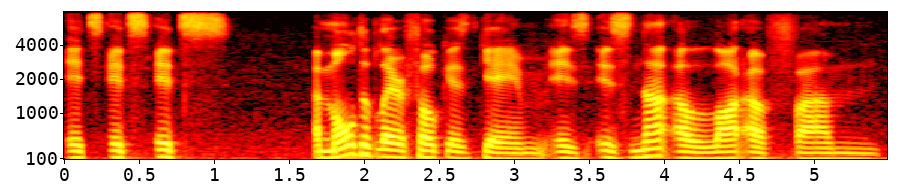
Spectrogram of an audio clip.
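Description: A man speaking casually as an interviewed game developer, halting and often searching for words. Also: medium pitch. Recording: roomy, band-limited dull sound.

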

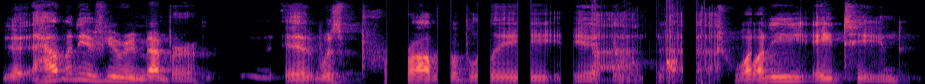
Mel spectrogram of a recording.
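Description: A man's voice: medium pitch, big pitch swings, takes it slowly, a little mellow. A man in his sixties talking to his audience in a casual, musing monologue, with occasional self-amused laughs. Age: 60s. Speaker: livestream host.

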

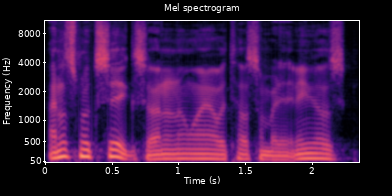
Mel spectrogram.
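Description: A man co-hosting a podcast, talking in a joking, slangy, animated way. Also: fairly low pitch, racing, clear, resonant tone, dry recording, studio quality. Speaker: podcast co-host. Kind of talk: casual chat.

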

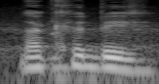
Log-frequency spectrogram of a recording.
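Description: A man's voice: medium pitch, a little mellow, slight background noise. A man hosting a comics podcast, going over new releases in casual, profane, joking talk and stumbling as he reads blurbs aloud.

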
